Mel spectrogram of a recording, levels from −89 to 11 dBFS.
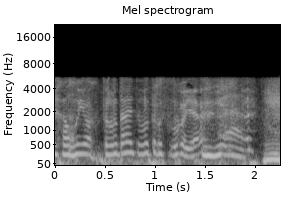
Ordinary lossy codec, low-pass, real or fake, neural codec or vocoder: none; 5.4 kHz; fake; codec, 16 kHz in and 24 kHz out, 2.2 kbps, FireRedTTS-2 codec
